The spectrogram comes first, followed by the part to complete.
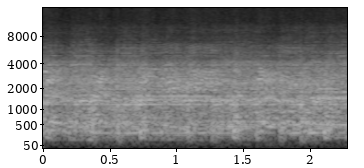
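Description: Live punk rock band playing: electric guitars and drums, loud and continuous.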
